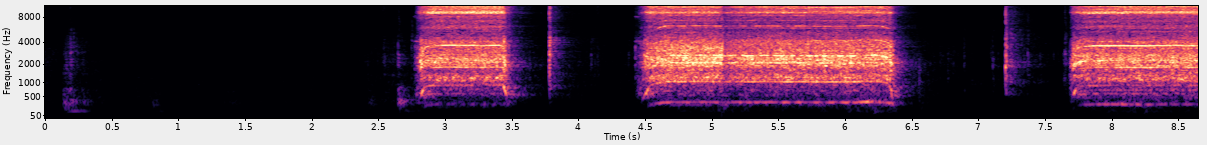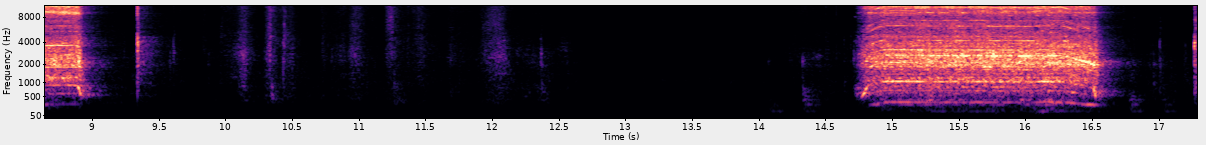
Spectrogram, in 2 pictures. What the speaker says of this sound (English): Now we need to take the drill bit out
